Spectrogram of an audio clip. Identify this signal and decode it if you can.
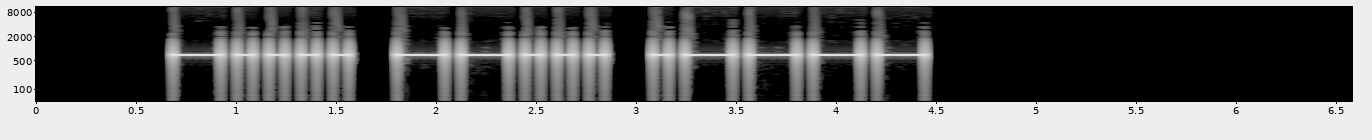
Morse code, heard as a keyed tone, about 15 wpm, 700 Hz. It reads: 671
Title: Numbers - 3-Digit 15wpm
